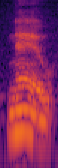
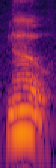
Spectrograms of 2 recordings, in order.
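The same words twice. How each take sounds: First: The vowel sounds like a prim E-A-H glide. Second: The O vowel starts with an uh sound. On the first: The speaker calls it wrong. "they go a little bit too proper with it" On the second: The speaker calls it right. "with the Cockney, what will happen is there'll be like an uh"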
